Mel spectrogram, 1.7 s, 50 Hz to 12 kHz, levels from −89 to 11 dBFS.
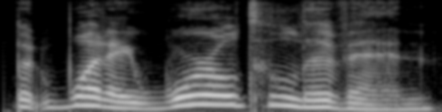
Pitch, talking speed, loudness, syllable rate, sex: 200 Hz, 255 wpm, -15 LUFS, 4.5 syllables/s, female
